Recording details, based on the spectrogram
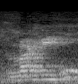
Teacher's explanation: বা তানভীন বিশিষ্ট সেটি ওয়াও এর সাথে মিলায় করতে হচ্ছে তাই তানবিন উচ্চারিত হচ্ছে না এখানে শুধু একটি পেশ উচ্চারিত হচ্ছে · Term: ঈদগামে বাগুনার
